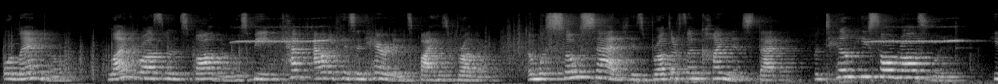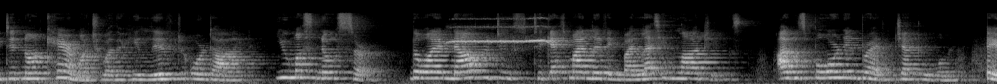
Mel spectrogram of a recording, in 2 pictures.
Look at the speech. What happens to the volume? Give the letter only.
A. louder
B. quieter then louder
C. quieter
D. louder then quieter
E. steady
E.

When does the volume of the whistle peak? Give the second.
15 s.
